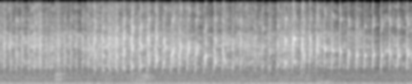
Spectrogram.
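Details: Male lovebird's extended ngekek trill, a training recording: continuous rapid, piercing high chatter, evenly pulsed for six seconds, with faint lower chirps and a low hum in the background.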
